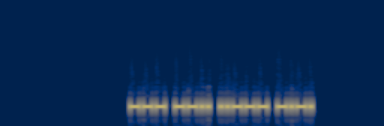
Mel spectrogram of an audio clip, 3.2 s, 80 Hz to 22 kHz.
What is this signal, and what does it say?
Morse code, heard as a keyed tone, about 44 wpm, 700 Hz. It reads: OZ2C
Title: DXCC-100 Call Signs - 4 Characters - 45wpm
